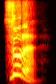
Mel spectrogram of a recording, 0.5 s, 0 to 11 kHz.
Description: Kibera-Vox_Attack2_jp.wav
